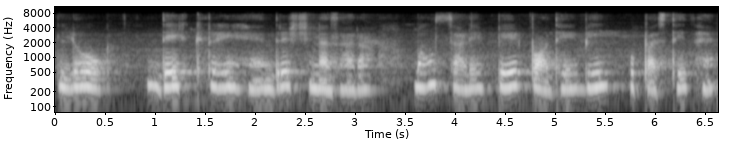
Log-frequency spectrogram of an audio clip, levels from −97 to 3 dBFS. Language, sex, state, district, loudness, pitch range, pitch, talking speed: Hindi, female, Chhattisgarh, Raipur, -21 LUFS, 245-260 Hz, 255 Hz, 115 wpm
